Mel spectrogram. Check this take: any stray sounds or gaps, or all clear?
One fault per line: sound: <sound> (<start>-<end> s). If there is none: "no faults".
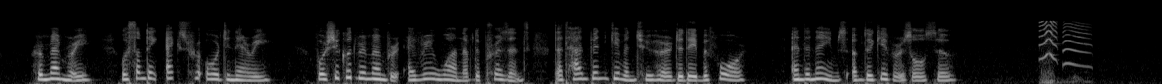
sound: squeak (10.4-10.9 s)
